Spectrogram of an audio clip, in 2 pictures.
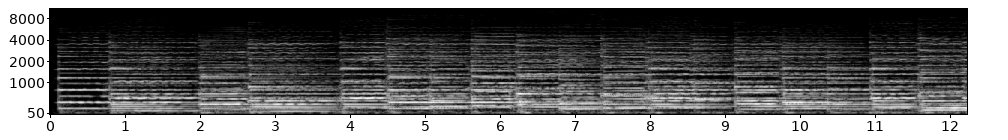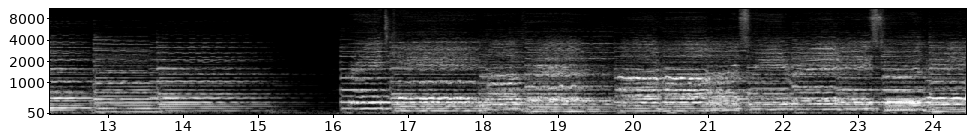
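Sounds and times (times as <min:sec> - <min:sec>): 
music: 0:00.0 - 0:24.4.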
